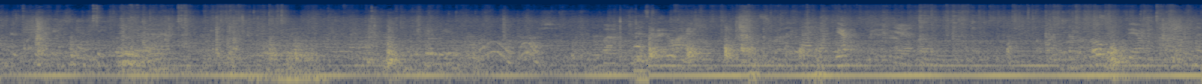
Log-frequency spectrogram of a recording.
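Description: Several people chatting in a room, with light clinks and clatter of trays and utensils, over a steady low hum.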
